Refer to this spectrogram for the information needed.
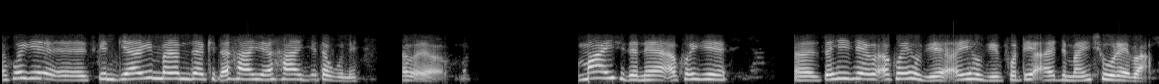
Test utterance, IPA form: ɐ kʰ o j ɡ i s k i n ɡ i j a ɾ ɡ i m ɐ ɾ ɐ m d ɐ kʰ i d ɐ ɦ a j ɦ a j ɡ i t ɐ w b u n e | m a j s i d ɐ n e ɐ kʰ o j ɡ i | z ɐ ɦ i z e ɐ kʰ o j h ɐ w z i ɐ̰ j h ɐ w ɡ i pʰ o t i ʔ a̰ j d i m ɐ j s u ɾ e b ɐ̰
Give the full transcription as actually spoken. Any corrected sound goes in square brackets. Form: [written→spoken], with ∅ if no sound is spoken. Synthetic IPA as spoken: ɐ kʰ o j ɡ i s k i n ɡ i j a ɾ ɡ i m ɐ ɾ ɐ m d ɐ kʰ i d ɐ ɦ a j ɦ a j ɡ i t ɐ w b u n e | m a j s i d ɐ n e ɐ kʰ o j ɡ i | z ɐ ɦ i z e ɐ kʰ o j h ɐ w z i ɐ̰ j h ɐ w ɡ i pʰ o t i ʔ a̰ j d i m [ɐ→a] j s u ɾ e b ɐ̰

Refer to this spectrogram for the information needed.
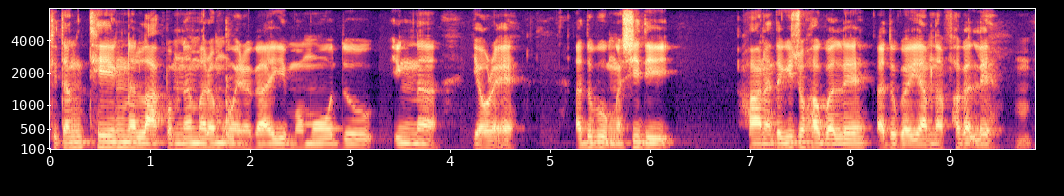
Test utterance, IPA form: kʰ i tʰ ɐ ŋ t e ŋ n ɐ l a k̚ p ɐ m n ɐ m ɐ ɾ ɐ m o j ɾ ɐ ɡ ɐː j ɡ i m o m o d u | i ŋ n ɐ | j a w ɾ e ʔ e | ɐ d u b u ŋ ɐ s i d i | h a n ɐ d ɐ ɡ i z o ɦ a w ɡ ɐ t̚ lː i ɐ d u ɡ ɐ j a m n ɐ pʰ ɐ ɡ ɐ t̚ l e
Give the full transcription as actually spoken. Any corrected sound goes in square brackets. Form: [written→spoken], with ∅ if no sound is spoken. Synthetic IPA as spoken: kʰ i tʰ ɐ ŋ [t→tʰ] e ŋ n ɐ l a k̚ p ɐ m n ɐ m ɐ ɾ ɐ m o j ɾ ɐ ɡ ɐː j ɡ i m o m o d u | i ŋ n ɐ | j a w ɾ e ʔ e | ɐ d u b u ŋ ɐ s i d i | h a n ɐ d ɐ ɡ i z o ɦ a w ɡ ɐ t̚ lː [i→e] ɐ d u ɡ ɐ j a m n ɐ pʰ ɐ ɡ ɐ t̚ l e

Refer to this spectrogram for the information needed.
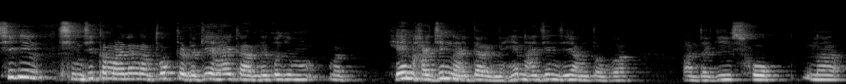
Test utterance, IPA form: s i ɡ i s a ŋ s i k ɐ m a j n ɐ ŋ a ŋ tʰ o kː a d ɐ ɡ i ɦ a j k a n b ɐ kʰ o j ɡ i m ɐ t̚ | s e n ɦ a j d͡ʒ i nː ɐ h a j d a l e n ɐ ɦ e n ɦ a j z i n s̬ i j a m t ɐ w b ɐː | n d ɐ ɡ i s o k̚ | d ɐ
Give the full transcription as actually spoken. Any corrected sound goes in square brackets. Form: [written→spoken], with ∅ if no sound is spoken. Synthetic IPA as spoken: s i ɡ i s [a→i] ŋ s i k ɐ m a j n ɐ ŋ a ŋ tʰ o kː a d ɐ ɡ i ɦ a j k a n [b→d] ɐ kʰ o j ɡ i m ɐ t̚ | [s→h] e n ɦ a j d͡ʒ i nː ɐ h a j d a [l→ɾ] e n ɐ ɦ e n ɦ a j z i n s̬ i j a m t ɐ w b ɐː | n d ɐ ɡ i s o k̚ | [d→n] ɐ

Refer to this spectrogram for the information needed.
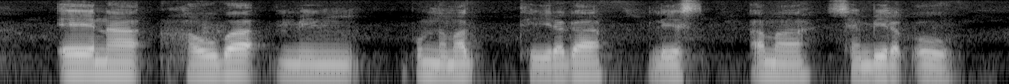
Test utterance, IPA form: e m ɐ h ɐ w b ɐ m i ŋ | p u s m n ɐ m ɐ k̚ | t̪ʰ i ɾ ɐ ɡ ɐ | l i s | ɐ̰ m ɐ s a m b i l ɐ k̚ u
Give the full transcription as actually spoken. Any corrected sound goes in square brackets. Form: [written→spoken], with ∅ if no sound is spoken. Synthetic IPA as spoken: e [m→n] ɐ h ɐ w b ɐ m i ŋ | p u [s→∅] m n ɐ m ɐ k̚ | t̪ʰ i ɾ ɐ ɡ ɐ | l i s | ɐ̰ m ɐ s [a→e] m b i [l→ɾ] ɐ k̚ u

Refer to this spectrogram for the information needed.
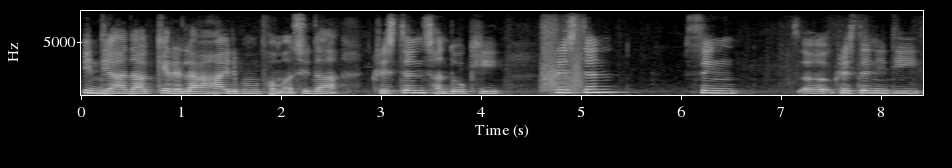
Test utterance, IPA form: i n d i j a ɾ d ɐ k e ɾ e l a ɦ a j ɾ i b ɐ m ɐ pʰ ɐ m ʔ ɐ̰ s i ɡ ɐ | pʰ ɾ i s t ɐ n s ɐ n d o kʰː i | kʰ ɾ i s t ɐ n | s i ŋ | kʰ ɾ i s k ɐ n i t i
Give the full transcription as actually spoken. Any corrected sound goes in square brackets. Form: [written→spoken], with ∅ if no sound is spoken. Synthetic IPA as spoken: i n d i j a [ɾ→∅] d ɐ k e ɾ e l a ɦ a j ɾ i b ɐ m ɐ pʰ ɐ m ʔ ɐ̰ s i [ɡ→d] ɐ | [pʰ→kʰ] ɾ i s t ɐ n s ɐ n d o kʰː i | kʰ ɾ i s t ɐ n | s i ŋ | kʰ ɾ i s [k→t] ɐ n i t i

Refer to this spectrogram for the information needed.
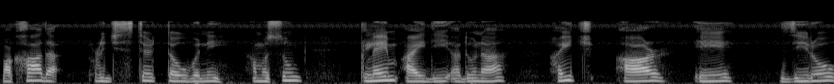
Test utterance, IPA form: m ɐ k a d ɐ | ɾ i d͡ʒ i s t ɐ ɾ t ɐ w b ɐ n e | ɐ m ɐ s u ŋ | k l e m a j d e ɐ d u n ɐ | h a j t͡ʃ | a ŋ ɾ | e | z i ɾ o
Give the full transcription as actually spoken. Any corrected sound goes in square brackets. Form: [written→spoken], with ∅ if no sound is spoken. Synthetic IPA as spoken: m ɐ [k→kʰ] a d ɐ | ɾ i d͡ʒ i s t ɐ ɾ t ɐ w b ɐ n [e→i] | ɐ m ɐ s u ŋ | k l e m a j d [e→i] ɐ d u n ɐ | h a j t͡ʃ | a [ŋ→∅] ɾ | e | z i ɾ o

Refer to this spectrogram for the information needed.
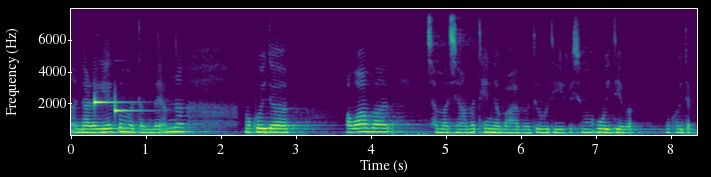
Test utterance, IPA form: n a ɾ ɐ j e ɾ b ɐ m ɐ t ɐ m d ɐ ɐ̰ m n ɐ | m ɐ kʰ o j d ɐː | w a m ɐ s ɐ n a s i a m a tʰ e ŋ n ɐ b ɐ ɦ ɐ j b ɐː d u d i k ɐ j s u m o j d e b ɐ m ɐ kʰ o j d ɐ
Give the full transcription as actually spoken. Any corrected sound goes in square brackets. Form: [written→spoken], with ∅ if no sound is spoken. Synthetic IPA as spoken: n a ɾ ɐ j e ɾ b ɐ m ɐ t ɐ m d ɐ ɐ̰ m n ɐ | m ɐ kʰ o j d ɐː | w a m ɐ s ɐ [n→m] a s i a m [a→ɐ] tʰ e ŋ n ɐ b ɐ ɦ [ɐ→a] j b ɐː d u d i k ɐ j s u m o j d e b ɐ m ɐ kʰ o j d ɐ

